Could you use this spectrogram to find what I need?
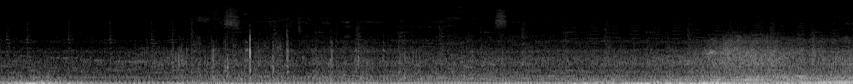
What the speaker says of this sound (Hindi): आवाज़ चेंज हो गया स्कूटी का, सौ कर रहा है।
